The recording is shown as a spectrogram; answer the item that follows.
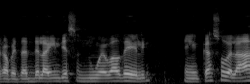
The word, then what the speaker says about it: Nueva Deli: caso de Nueva Delhi, esa H ahí ahí detrás de la L, no tiene un sonido propio en español. ¿Qué hacen las academias? Recomiendan entonces omitirla. Y aunque quizás a los televidentes les resulte extraño escribir nueva Del sin H, las academias recomiendan que se omita esa H, como mismo en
